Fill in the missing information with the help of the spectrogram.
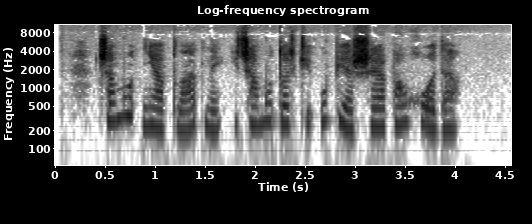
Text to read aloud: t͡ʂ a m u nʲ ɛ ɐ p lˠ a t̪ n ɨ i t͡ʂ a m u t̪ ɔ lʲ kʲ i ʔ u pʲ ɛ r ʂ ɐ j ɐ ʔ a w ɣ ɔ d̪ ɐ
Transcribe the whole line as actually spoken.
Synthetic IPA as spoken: t͡ʂ a m u nʲ ɛ a p lˠ a t̪ n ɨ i t͡ʂ a m u t̪ ɔ lʲ kʲ i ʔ u pʲ ɛ r ʂ ɐ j ɐ p a w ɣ ɔ d̪ ɐ

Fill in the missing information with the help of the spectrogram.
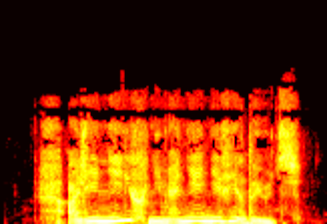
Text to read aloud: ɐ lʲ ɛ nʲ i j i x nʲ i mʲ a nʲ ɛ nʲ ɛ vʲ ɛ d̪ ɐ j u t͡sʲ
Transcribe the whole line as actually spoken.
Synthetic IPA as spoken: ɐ lʲ ɛ nʲ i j i x nʲ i mʲ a nʲ ɛ nʲ ɛ vʲ ɛ d̪ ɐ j u t͡sʲ

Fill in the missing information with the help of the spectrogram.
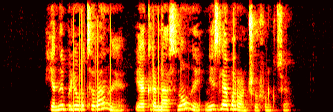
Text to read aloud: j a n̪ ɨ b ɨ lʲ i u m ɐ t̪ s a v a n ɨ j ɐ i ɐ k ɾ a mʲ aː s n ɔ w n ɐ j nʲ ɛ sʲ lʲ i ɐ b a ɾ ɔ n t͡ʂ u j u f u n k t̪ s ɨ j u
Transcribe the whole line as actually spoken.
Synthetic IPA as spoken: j a n̪ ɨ b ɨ lʲ i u m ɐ t̪ s a v a n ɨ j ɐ i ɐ k ɾ a mʲ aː s n ɔ w n ɐ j nʲ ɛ sʲ lʲ i ɐ b a ɾ ɔ n t͡ʂ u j u f u n k t̪ s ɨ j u

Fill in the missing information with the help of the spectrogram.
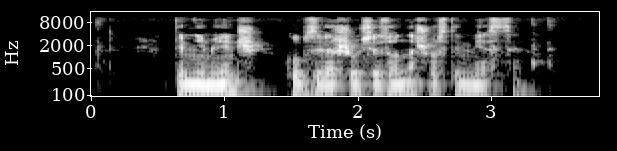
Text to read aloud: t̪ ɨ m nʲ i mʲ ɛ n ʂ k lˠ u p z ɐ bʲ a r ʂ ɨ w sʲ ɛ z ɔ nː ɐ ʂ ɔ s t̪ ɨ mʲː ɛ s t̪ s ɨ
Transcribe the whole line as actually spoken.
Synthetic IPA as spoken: t̪ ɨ m nʲ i mʲ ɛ n ʂ k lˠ u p z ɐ vʲ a r ʂ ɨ w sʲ ɛ z ɔ nː ɐ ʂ ɔ s t̪ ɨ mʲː ɛ s t̪ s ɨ

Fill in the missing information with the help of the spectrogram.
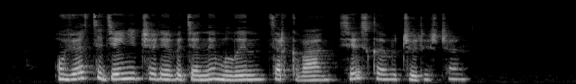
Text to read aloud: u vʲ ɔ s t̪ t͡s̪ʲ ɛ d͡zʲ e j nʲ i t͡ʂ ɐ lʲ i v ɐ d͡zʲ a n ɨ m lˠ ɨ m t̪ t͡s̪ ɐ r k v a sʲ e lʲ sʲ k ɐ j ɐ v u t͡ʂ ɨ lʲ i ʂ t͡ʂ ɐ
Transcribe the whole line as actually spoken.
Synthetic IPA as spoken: u vʲ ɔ s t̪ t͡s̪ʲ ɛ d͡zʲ e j nʲ i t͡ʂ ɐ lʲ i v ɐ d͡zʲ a n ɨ m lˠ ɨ n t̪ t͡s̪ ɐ r k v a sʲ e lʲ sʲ k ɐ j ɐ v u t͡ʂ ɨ lʲ i ʂ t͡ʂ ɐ

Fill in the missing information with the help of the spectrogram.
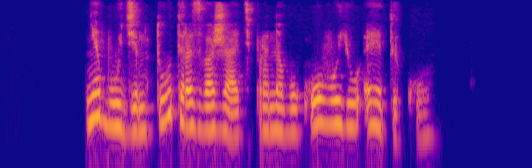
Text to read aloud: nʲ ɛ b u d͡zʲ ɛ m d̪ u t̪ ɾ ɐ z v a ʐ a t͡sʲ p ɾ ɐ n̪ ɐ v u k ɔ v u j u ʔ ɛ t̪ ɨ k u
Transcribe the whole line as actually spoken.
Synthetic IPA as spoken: nʲ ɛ b u d͡zʲ ɛ m t̪ u t̪ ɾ ɐ z v a ʐ a t͡sʲ p ɾ ɐ n̪ ɐ v u k ɔ v u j u ʔ ɛ t̪ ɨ k u

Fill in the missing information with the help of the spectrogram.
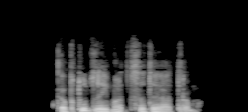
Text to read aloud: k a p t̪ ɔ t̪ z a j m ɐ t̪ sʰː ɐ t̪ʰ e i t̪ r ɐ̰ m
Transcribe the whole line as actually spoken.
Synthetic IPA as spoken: k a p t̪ u t̪ z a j m a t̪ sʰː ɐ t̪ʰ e a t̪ r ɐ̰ m

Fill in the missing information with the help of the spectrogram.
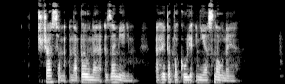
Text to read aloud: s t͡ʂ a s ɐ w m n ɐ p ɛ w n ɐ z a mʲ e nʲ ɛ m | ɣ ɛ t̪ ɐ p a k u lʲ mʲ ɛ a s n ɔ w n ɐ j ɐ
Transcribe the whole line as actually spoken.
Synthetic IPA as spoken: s t͡ʂ a s ɐ m n a p ɛ w n ɐ z a mʲ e nʲ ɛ m | ɣ ɛ t̪ ɐ p a k u lʲ nʲ ɛ a s n ɔ w n ɐ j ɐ

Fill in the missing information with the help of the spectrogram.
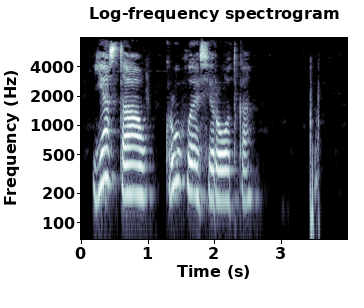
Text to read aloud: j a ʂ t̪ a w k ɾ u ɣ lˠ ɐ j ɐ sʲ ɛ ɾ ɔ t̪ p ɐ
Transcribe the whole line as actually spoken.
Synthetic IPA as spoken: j a s t̪ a w k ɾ u ɣ lˠ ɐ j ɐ sʲ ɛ ɾ ɔ t̪ k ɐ

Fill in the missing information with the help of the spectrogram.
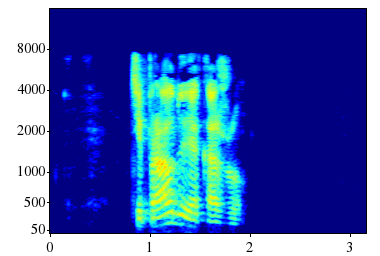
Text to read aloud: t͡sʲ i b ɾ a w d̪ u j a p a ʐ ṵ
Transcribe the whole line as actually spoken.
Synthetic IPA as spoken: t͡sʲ i p ɾ a w d̪ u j a k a ʐ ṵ

